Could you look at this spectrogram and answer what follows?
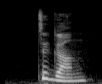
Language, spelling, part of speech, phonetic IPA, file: Russian, цыган, noun, [t͡sɨˈɡan], Ru-цыган.ogg
- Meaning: Gypsy, Rom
